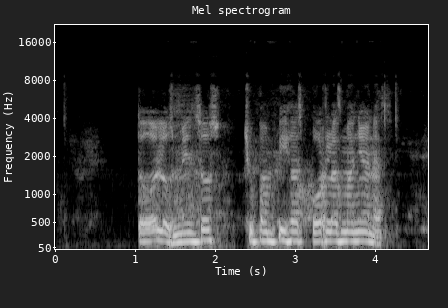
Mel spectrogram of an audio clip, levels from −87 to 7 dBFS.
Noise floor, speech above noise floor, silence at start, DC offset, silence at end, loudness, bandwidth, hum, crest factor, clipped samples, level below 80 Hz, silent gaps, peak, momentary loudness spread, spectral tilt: -66 dBFS; 51 dB; 1.05 s; under 0.1%; 0.5 s; -16 LUFS; 7.4 kHz; none; 12 dB; under 0.1%; -46 dBFS; none; -4 dBFS; 8 LU; -8 dB/octave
